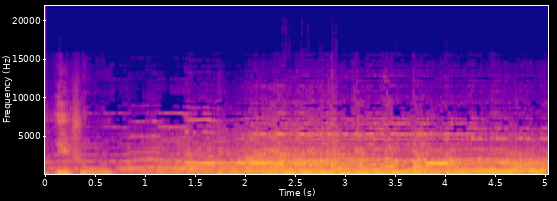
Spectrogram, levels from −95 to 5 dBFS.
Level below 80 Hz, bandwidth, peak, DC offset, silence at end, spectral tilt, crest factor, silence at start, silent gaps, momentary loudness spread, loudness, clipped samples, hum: -34 dBFS; 10 kHz; 0 dBFS; under 0.1%; 0 s; -6 dB/octave; 14 dB; 0 s; none; 13 LU; -15 LUFS; under 0.1%; none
